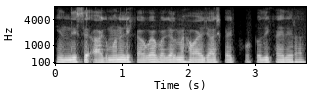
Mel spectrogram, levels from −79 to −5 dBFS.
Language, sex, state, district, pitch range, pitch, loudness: Hindi, male, Jharkhand, Deoghar, 110-115 Hz, 115 Hz, -17 LUFS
